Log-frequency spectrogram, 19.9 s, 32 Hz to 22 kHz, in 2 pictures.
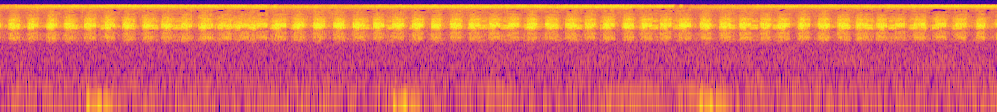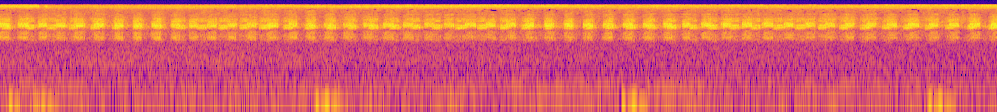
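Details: Cicadas singing in a 45-minute nature relaxation recording: a dense, continuous high buzzing chorus with a fast pulsing rhythm, steady throughout, with a faint low hum underneath.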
